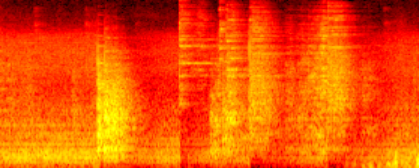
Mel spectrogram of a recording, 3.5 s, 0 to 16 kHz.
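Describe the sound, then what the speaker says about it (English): Clinks and clatters of a plate and utensil as a freshly cooked bacon and egg omelette is served onto a plate, several sharp knocks spread across a few seconds at close range. "I'm going to put 1 omelet on my son's plate"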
